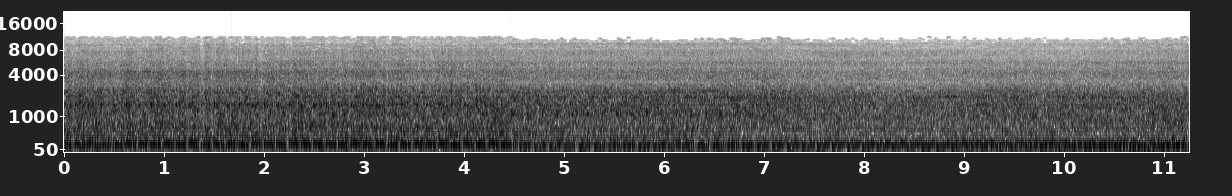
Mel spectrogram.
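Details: 1965 Chrysler 300 convertible V8, cold, after replacing worn-bushing distributor with electronic ignition conversion: smooth, even idle with steady low beat, slight settle, no stumble or misfire; previously stumbled above 2500-3000 rpm. Normal idle.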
